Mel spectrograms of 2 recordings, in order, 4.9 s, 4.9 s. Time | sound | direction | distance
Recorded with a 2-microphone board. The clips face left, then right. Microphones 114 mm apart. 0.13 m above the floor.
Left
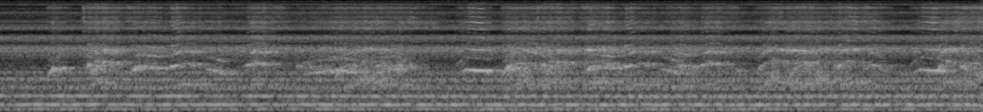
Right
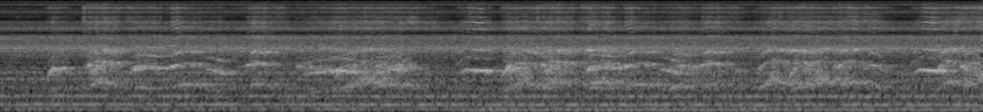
0.0 | a drone | 40° left (ahead or behind) | ?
